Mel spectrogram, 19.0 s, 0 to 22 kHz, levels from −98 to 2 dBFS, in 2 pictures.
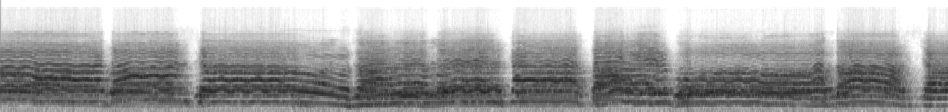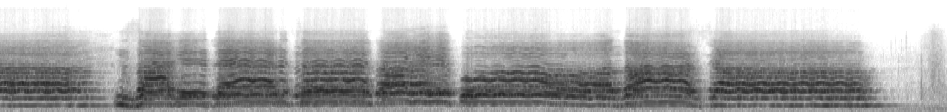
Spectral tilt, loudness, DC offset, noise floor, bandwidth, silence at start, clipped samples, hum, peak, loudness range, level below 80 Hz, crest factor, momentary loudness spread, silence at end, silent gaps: -4.5 dB/octave; -18 LUFS; under 0.1%; -52 dBFS; 6.8 kHz; 0 s; under 0.1%; none; -6 dBFS; 1 LU; -64 dBFS; 12 dB; 4 LU; 0.65 s; none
